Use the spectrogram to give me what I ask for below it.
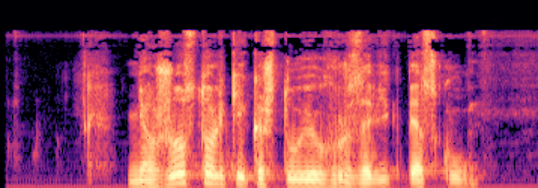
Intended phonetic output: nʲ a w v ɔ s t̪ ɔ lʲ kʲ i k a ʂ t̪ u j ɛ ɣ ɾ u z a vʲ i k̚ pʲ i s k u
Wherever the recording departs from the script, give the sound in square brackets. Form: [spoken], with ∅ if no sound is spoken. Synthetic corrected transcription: nʲ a w [ʐ] ɔ s t̪ ɔ lʲ kʲ i k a ʂ t̪ u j ɛ ɣ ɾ u z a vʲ i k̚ pʲ [a] s k u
